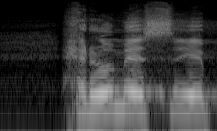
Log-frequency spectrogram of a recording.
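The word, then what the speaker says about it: Hermès: 속회 예배 때에 헤르메스 나왔잖아요 제우스의 아들 헤르메스 에르메스의 프랑스 프랑스 발음이 뭔가면 그건 에르메스에 에르메스가 뭐예요 명품이야 요즘에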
